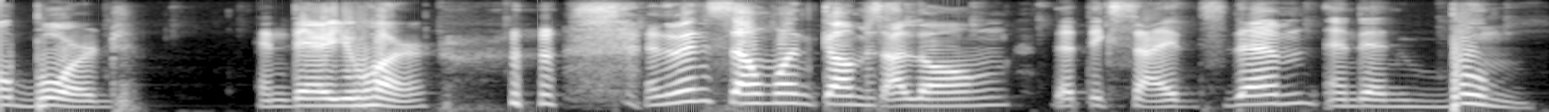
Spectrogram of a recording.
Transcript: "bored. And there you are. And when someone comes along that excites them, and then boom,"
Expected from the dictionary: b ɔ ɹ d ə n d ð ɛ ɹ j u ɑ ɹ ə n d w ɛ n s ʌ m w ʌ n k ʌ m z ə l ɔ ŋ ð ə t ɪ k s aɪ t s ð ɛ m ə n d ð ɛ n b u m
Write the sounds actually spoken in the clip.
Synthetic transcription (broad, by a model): b ɔ ɹ d ə n d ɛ ɹ j u ɑ ɹ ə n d w ɛ n s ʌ m w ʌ n k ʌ m s ə l ɔ ŋ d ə t ɪ k s aɪ t s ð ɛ m ə n d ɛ n b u m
